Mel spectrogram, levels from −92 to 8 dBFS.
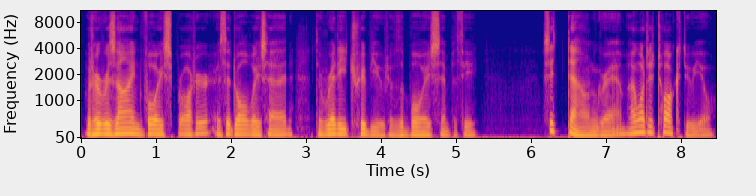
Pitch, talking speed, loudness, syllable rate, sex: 115 Hz, 185 wpm, -18 LUFS, 5.2 syllables/s, male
